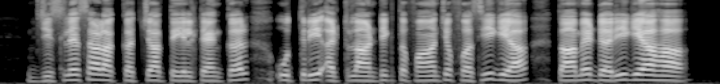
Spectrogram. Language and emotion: Dogri, fearful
